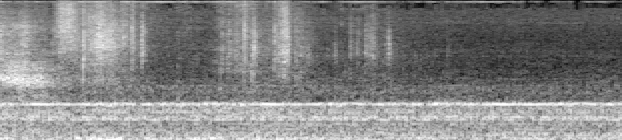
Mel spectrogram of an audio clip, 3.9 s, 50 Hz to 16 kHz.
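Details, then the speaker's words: 2023 Honda CR-V Hybrid with a two-motor hybrid system and 2.0 L Atkinson engine, in reverse with the engine off on battery power: a faint, steady mid-pitch whine over low road rumble. Normal electric-drive reverse sound. "As we put it in reverse, you can hear it makes a noise, a little bit of a noise when the engine's not"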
